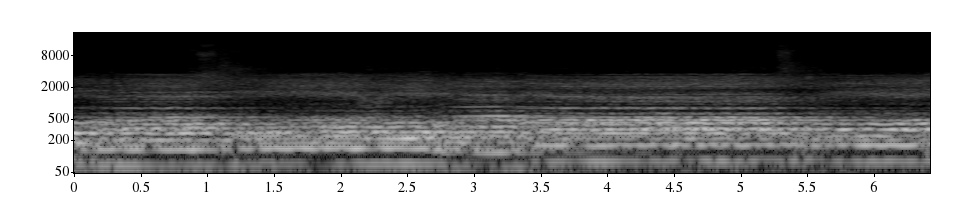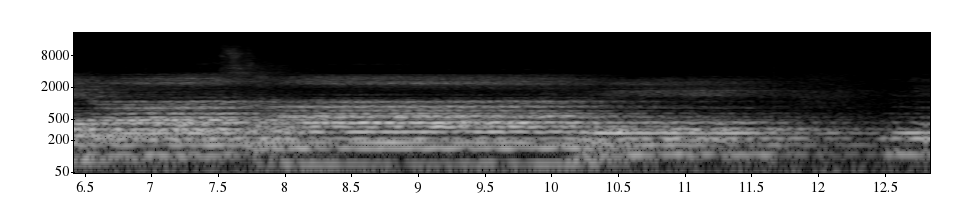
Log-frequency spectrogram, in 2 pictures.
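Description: Orthodox church choir singing unaccompanied chant in long held chords, with a few sung 's' consonants. The singing thins out near the end, then swells again.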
